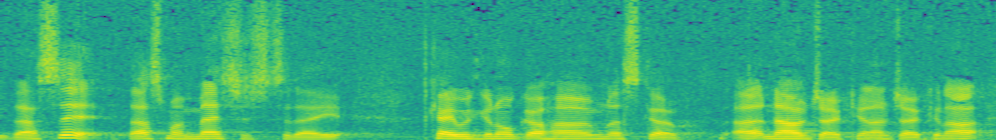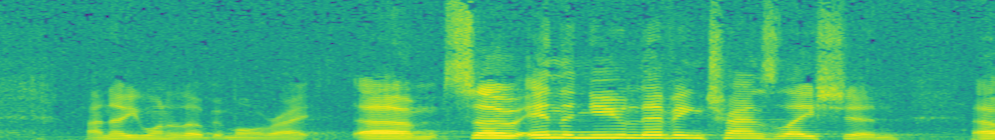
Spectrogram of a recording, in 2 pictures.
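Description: A man preaching an informal church sermon as a pastor, conversational and emphatic, his voice slightly croaky from recovering from an illness. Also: medium pitch, a bit bright. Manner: conversational, hesitant asides mixed with emphatic repetition. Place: church hall, preaching to congregation. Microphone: church microphone. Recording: hissy, very reverberant hall recording.

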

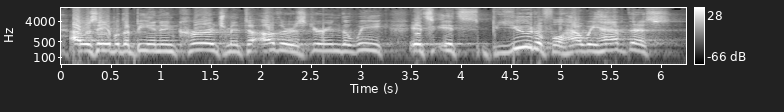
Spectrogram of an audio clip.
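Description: A man preaching a sermon as a pastor, earnest and emphatic, moving between hushed lines and loud exclamation, with rhetorical questions to the congregation. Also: high-pitched, normal speed. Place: large reverberant room, preaching to a congregation. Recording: long hall reverb.

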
